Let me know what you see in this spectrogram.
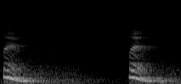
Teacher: the sound is called a voiceless consonant, dental fricative, as audible friction is felt and heard.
